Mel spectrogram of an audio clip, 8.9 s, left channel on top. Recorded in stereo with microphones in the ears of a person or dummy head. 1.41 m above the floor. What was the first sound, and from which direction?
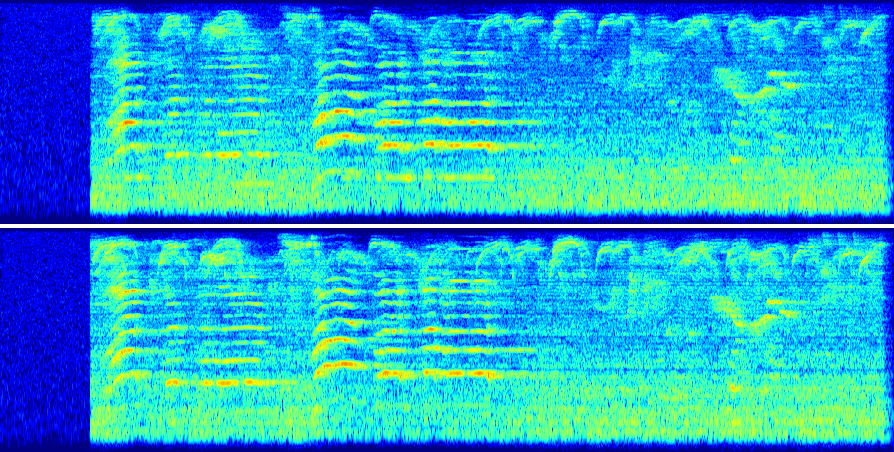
A shout, 40° right (ahead or behind).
